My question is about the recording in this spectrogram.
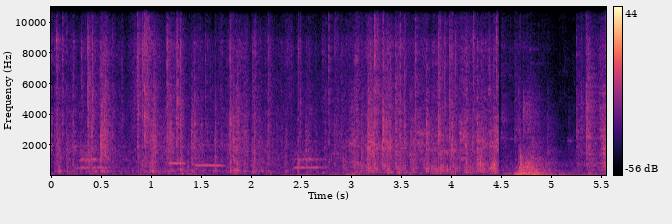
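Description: Plastic pet carriers with small dogs inside rattling and clattering as they are carried, with a few short high whines, and a heavier low thump about five seconds in.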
